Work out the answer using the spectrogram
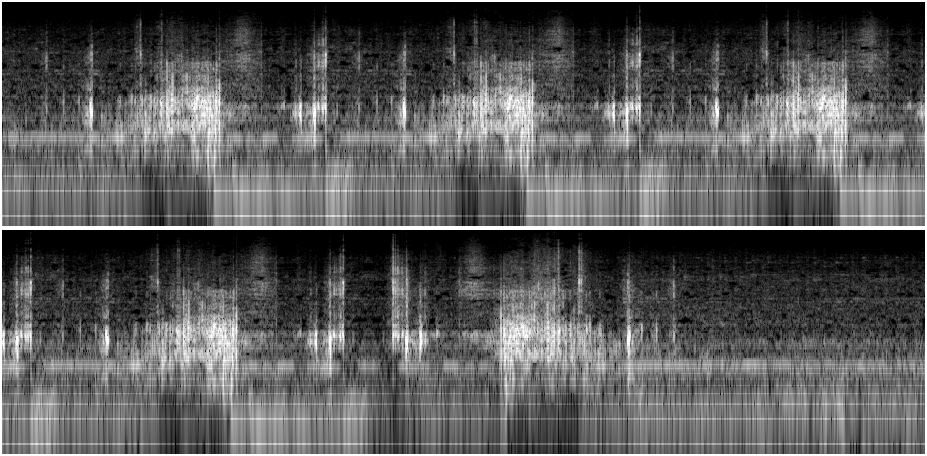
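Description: Crunchy food being chewed close to the microphone: waves of crunching about every two and a half seconds, with sharp clicks between them.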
